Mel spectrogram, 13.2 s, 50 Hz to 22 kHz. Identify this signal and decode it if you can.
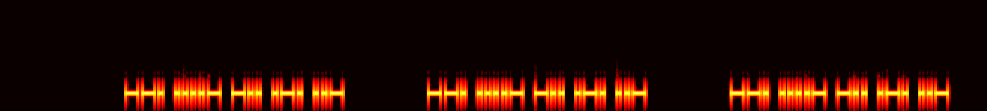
Morse code, heard as a keyed tone, about 22 wpm, 700 Hz. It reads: G4DRU G4DRU G4DRU
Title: DXCC-100 Call Signs - 5 Characters - Repeated 3x - 22wpm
